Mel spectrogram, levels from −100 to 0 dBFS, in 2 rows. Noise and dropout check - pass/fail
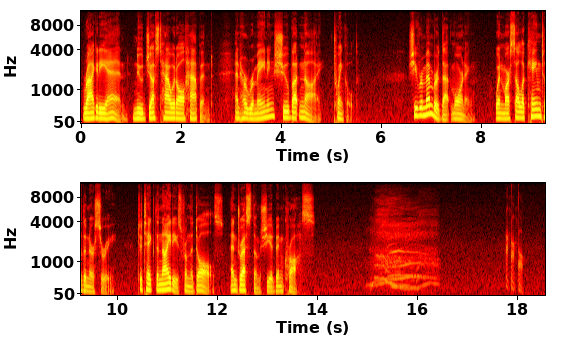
fail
